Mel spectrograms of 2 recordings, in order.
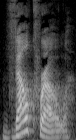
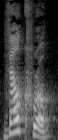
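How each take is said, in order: First: The final vowel ends with a W-like glide. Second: The final vowel ends without a W-like glide. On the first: The speaker calls it right. "You see my lips? They have to release" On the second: The speaker calls it wrong. "It's not enough to say Velcro"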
